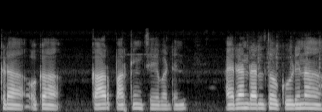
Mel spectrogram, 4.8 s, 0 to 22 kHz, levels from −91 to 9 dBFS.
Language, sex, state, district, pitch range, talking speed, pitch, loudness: Telugu, male, Andhra Pradesh, Sri Satya Sai, 135-145 Hz, 100 wpm, 140 Hz, -17 LUFS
